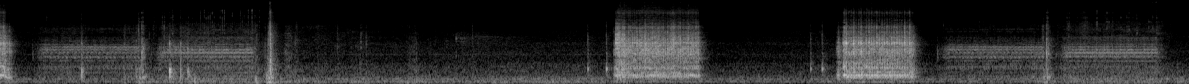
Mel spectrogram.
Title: cricut wont load mat plus loud grinding sound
